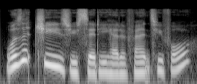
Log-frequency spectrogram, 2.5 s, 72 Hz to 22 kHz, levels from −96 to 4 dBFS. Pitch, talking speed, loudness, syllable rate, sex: 205 Hz, 245 wpm, -17 LUFS, 5.3 syllables/s, female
